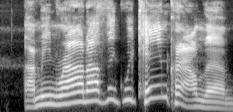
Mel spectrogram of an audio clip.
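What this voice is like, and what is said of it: Put-on Southern accent. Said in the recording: “The accent? ... when you get south or talk south about a southern team, you can just get an accent going”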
